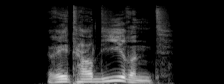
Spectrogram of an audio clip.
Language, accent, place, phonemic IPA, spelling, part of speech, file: German, Germany, Berlin, /ʁetaʁˈdiːʁənt/, retardierend, verb / adjective, De-retardierend.ogg
- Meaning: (verb) present participle of retardieren; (adjective) retarding, delaying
